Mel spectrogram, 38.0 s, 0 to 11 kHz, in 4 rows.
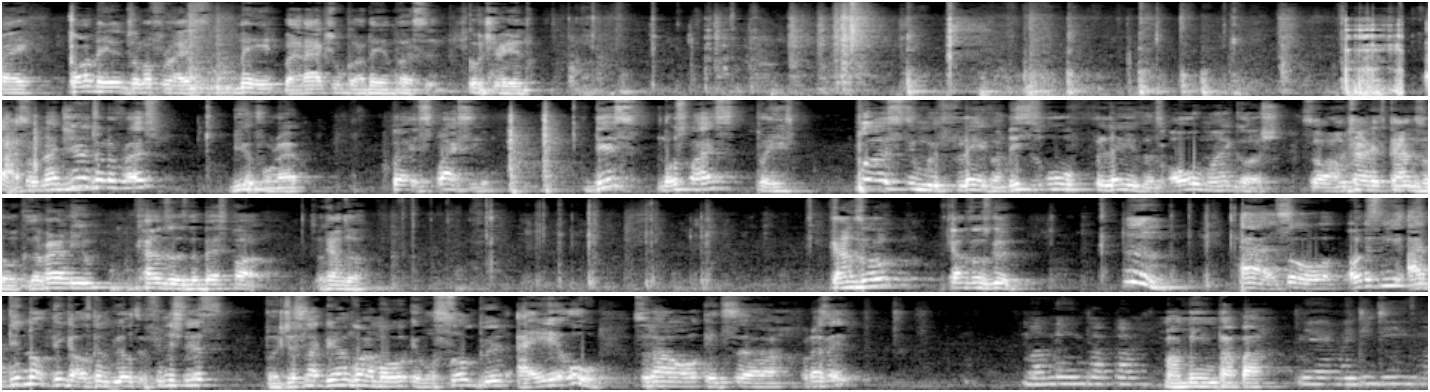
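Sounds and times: man chewing: 21.6s - 24.5s, 26.0s - 27.3s.

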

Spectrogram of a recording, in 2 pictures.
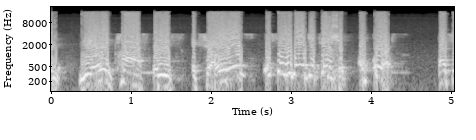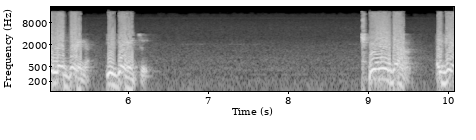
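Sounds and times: man speaking: 0.0s - 6.4s, 8.9s - 10.0s.

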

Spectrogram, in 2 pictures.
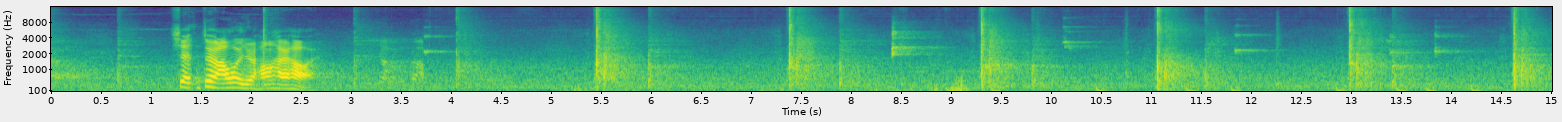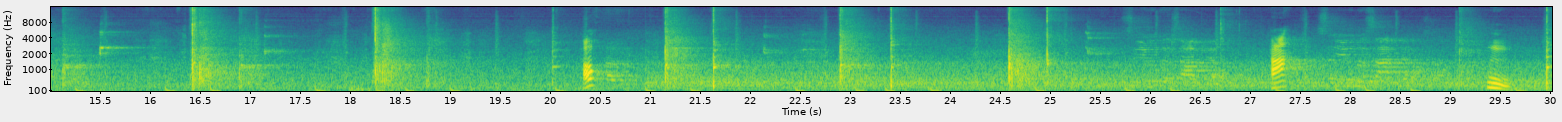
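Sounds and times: rackets hitting shuttlecocks: 4.0s - 4.4s, 5.3s - 6.4s, 7.3s - 27.0s, 29.0s - 30.0s.

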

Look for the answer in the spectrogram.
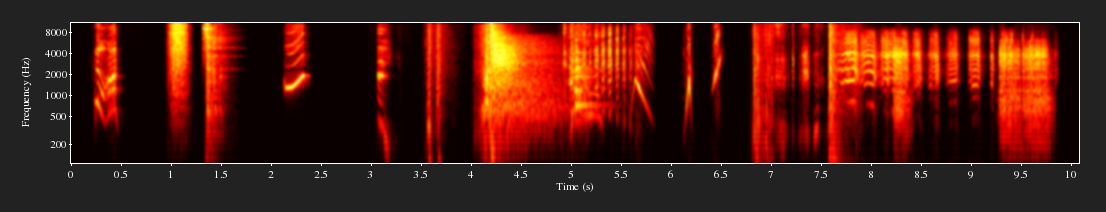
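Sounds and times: cartoon whip crack: 4.1s - 5.0s.

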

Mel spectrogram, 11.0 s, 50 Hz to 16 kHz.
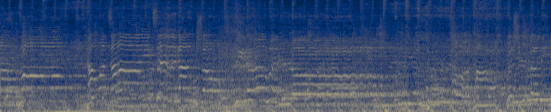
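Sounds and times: pop backing music: 0.0s - 11.0s
woman singing into microphone: 0.0s - 11.0s.

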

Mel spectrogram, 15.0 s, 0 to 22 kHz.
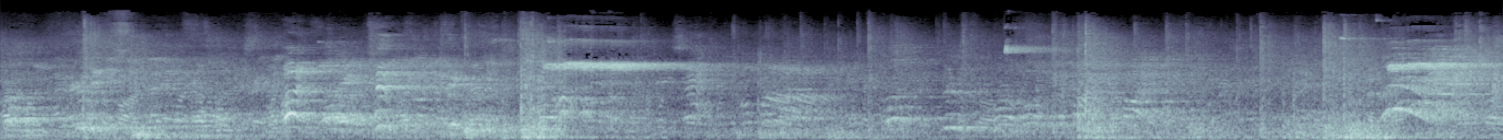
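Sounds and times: balls bouncing off gym floor: 10.5s - 14.4s.

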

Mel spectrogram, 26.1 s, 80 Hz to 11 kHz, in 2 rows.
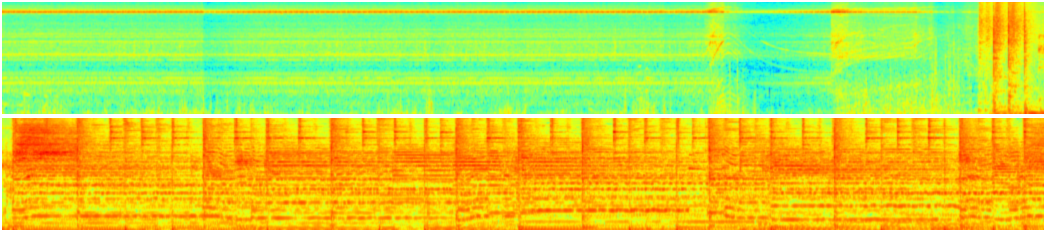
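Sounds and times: drone propellers whining: 0.0s - 26.0s
music: 12.3s - 26.0s.

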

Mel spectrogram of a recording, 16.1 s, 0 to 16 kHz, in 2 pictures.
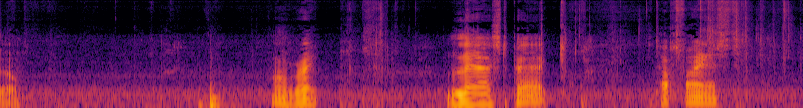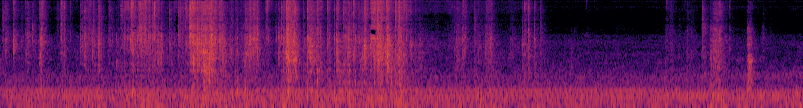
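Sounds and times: card pack wrapper tearing: 6.3s - 13.5s, 14.9s - 15.4s.

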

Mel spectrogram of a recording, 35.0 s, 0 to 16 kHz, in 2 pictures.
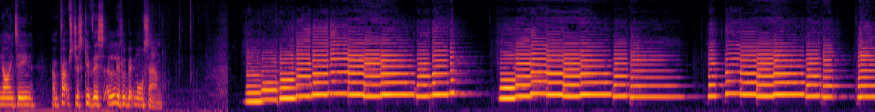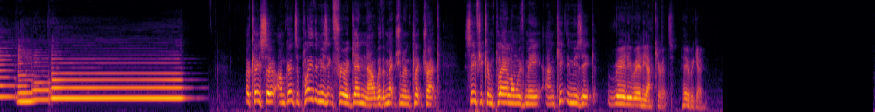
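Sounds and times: alto saxophone blues melody: 4.8s - 21.7s.

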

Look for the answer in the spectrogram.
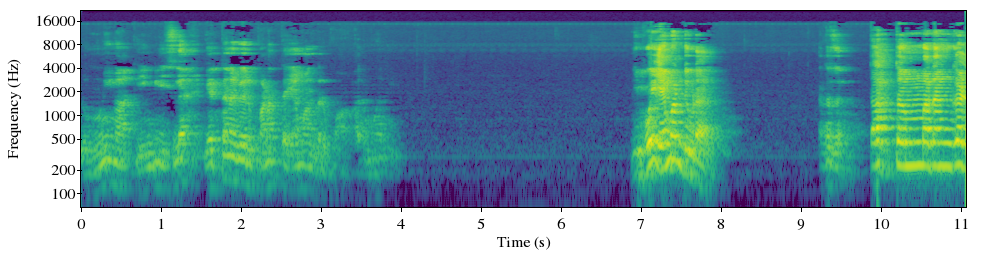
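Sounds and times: man speaking: 0.0s - 4.0s.

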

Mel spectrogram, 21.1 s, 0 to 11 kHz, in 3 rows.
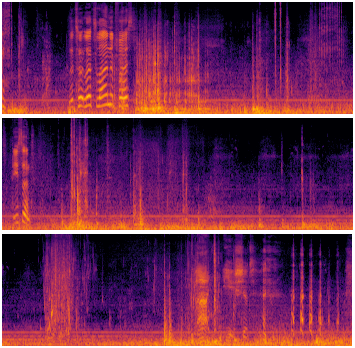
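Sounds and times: wind on microphone: 0.0s - 1.6s, 8.0s - 21.0s
faint steady hum: 3.8s - 21.0s
fish splashing in water: 14.8s - 16.0s
water sloshing against kayak hull: 14.8s - 18.6s.

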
